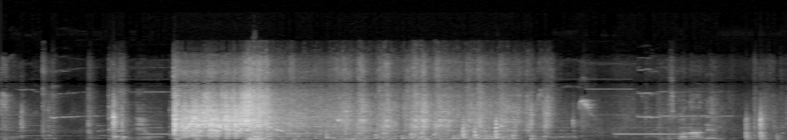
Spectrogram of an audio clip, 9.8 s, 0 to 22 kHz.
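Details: Crown Vic Police Interceptor with a 7.3 Godzilla V8 swap and Whipple supercharger, first start after sitting 5 months on a booster, freshly flashed with the base tune: brief crank, then a loud blower-heavy roar holding a steady running note; clean first start.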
